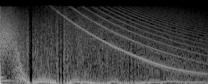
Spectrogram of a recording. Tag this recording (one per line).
future-retro-xs
symetrix-501
tube
metasonix-f1
snare
tr-8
